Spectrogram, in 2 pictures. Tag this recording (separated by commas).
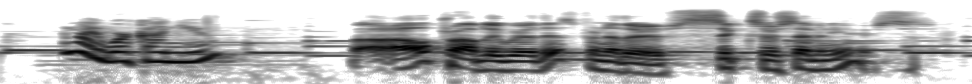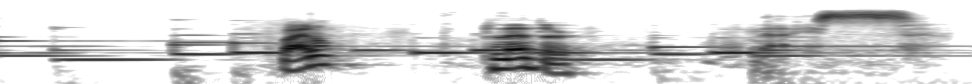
Speech, Music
